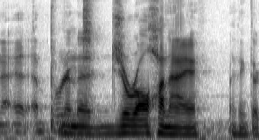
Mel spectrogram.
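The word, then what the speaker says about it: Jiralhanae: And then the Jiralhanai, I think they're called.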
